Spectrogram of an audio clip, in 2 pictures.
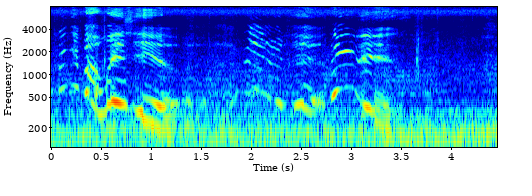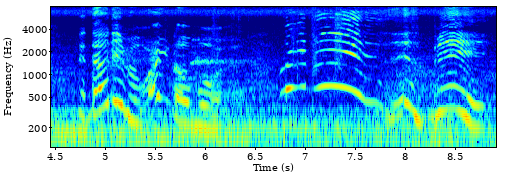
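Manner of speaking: high, strained disbelief; showing viewers his smashed windshield. Real, not acted. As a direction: squeak it out in shock. Showing car damage in disbelief.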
